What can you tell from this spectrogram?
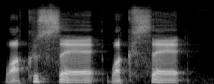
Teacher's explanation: Notice in this case, as a reminder, that the U in ku is barely heard, if at all, because it's between unvoiced consonants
